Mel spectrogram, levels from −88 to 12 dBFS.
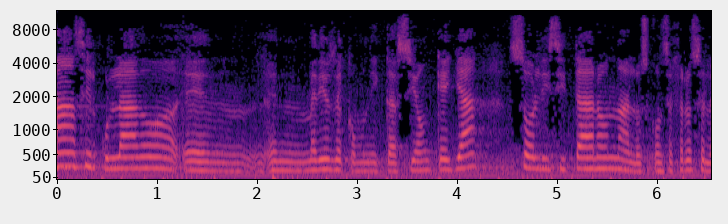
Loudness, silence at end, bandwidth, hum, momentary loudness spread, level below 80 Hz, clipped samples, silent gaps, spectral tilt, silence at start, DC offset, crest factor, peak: -29 LUFS; 0 s; 11.5 kHz; none; 8 LU; -46 dBFS; under 0.1%; none; -5 dB/octave; 0 s; under 0.1%; 18 dB; -12 dBFS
